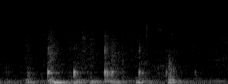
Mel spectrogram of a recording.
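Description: Hands pressing and gathering a shaggy yeast pizza dough on a countertop: about five soft, dull thumps in a second and a half.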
